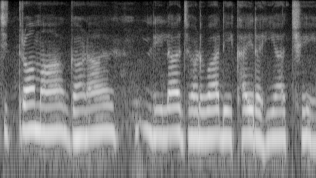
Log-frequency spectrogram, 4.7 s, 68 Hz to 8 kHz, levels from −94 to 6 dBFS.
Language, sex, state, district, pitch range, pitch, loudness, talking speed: Gujarati, female, Gujarat, Valsad, 205-230 Hz, 210 Hz, -13 LUFS, 90 wpm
